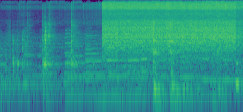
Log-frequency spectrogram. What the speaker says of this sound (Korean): 오늘은 바쁜 관계로 양파를 이렇게 불에다가 살짝 볶아서 사용할게요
